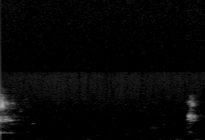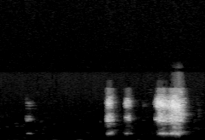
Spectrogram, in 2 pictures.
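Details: Person with a cold, stuffy and sneezy after a long nap, with constant tickle and false starts: soft catching breaths, then a quick run of small sneezes ending in a louder one.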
